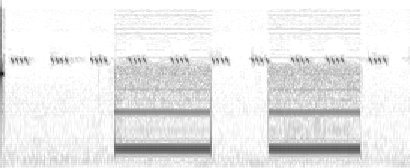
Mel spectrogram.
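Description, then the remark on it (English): A telephone ringing tone heard over the line while calling a Towin number that nobody answers: two long, steady electronic tones, each about a second, separated by a short pause, with faint high chirping in the background. “I'm calling. Let's see. It's ringing. Nobody's answering.”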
